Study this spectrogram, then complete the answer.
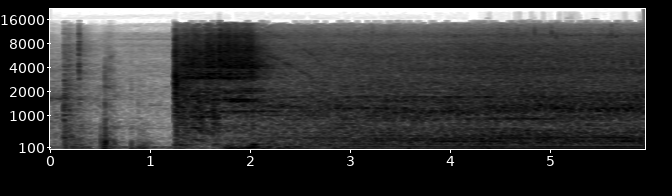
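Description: A Daihatsu Nugget engine, just repaired, turns over after a short cranking burst, catches and settles into a loud, steady close-up idle that runs unbroken to the end.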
